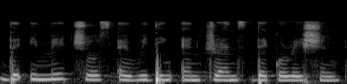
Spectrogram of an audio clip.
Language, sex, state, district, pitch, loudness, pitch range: English, female, Nagaland, Kohima, 205 Hz, -26 LUFS, 195-220 Hz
